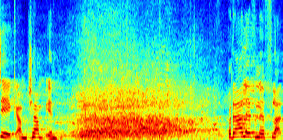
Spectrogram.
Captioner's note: audience laughing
